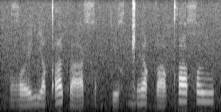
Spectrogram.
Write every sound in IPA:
ʁ o˩˧ e̯ lʲ e˩˧˩ qʼ i˥ f a˩˧ x | kʲ o˩˥ x ɡ͡ǁ ɛ˦˨ e̯ q ɘ˩˧ o̯ qʰ o˥ χ u˥

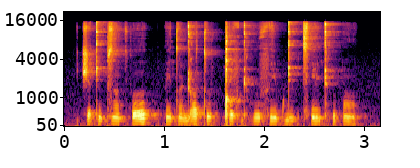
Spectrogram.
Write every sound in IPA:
t͡ʃ a ʈ ĩ p z ɔ̃ t͡sʼ o | p ẽ t ɔ̃ ɖ ɔ t u ǃ e f ɖʱ u f ẽ p ɖ ẽ p t͡sʼ ẽ ʈʰ u p ɔ̃

